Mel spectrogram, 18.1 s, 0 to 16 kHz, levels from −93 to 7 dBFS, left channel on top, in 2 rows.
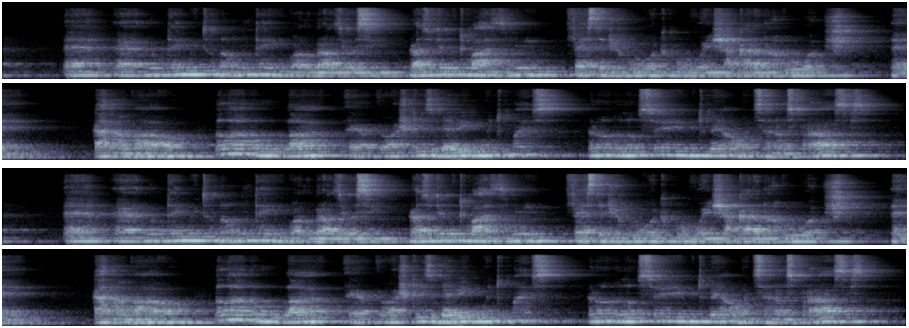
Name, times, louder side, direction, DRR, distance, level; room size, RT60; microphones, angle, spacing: voice 1, 0.6-8.5 8.9-9.3 10.0-10.9 11.2-14.6 14.9-17.7, equal, 40° right, -2 dB, 2.8 m, -27 dB
13.5 x 12.0 x 4.0 m, 1.2 s
head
